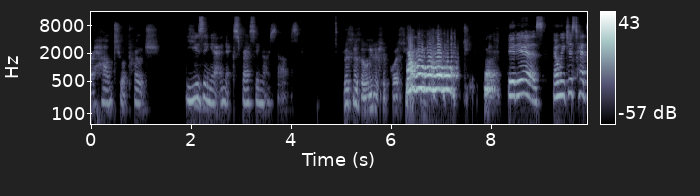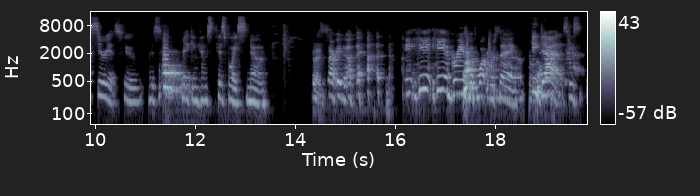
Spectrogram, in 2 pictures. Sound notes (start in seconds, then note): 7.9 dog barking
